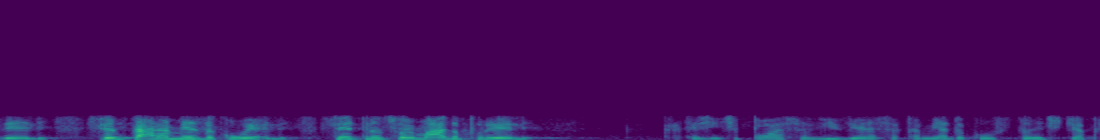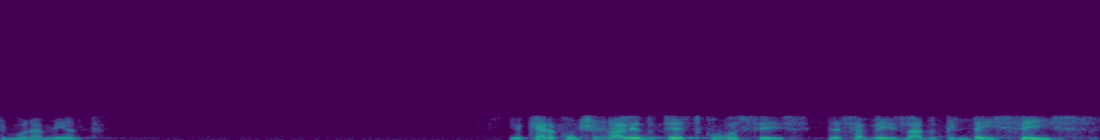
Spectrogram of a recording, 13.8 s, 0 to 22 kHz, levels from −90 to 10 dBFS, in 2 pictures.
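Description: AMR narrowband mobile codec, throughout: the sound is confined to roughly 200 Hz to 3.7 kHz, with a heavily buzzy, synthetic texture that points to a low rate near 5.9 kbps.

Lost AMR speech frames, 1.58 to 1.70 s, between "sentar à mesa com" and "ser transformado por": the decoder repeated its last pitch and vocal tract settings at falling gain, so the sound smears and fades. This fits about three missing 20 ms frames.

Lost AMR speech frames, 10.60 to 10.80 s, between "eu quero" and "o texto com vocês": the same concealment stretches and dims the sound before it returns briefly weak and rough.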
